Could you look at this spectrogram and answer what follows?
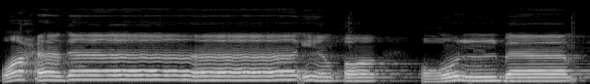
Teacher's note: وحدائق غلبا غین کو موٹا کر کے پڑھیں گے اور لام کے سر آپ نے ہلانا نہیں ہے. غلبا جب سٹاپ کریں گے با زبر الف ہو جائے گا, 1 سیکنڈ آپ نے با کو کھینچنا ہے.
